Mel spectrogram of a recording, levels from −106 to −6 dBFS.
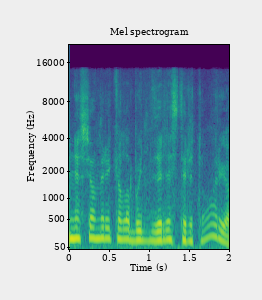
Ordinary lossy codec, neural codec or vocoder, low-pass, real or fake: AAC, 64 kbps; none; 14.4 kHz; real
